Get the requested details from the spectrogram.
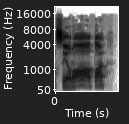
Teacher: نرى ان الراء مفخمه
